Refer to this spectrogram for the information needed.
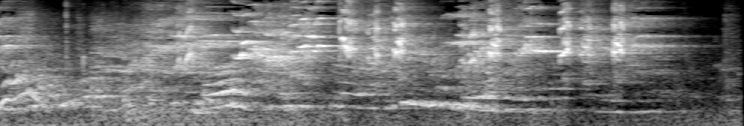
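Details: Rainbow lorikeets being fed close up at Lorikeets Landing in West Midlands Safari Park, giving harsh, shrill screeches and scratchy chatter in quick bursts, with people's voices mixed in.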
